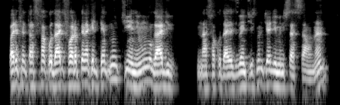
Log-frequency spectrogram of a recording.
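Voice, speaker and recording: A man speaks at a medium pitch. His pace is very fast, and his pitch varies in an ordinary way. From Brazil, Ceará (Fortaleza). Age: 60s. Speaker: retired pastor. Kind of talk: interview. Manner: halting.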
